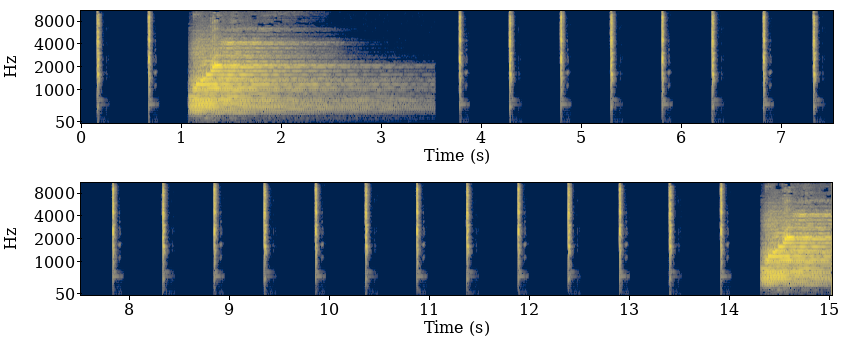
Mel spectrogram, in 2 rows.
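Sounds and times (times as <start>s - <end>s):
clock ticking: 3.8s - 15.0s.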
